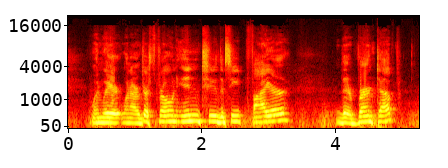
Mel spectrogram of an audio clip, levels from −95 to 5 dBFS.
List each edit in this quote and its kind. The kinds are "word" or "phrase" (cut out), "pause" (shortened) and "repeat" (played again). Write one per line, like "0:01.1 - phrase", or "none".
0:01.1 - word
0:02.3 - word
0:04.0 - word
